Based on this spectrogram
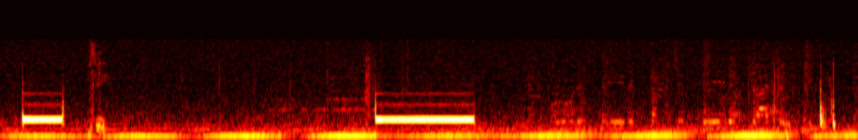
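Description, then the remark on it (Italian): A telephone ringback tone from a call placed from Radio Fiesole sounds twice, each burst about a second long and a few seconds apart, over a steady low electrical hum; near the end a voice briefly answers. “Sentiamo se è libero.”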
